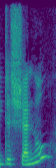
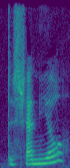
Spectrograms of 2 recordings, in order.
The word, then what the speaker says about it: Deschanel: amazing and beautiful Zoe Deschanel de Chenille so I can never pronounce names properly so apologies for that but I feel like it's Deschanel okay I hope so I'm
